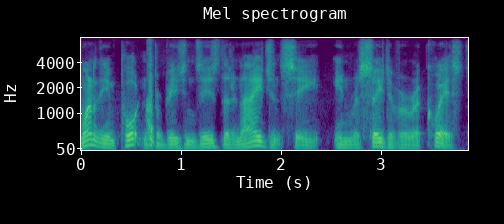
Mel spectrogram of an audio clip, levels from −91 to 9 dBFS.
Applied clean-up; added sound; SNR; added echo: neural mask model Resemble Enhance denoiser.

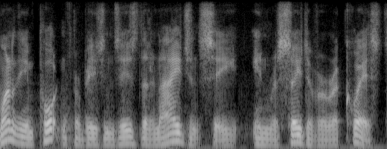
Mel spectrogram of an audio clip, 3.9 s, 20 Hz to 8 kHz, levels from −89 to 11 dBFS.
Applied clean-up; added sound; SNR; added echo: neural separator model SepFormer DNS4.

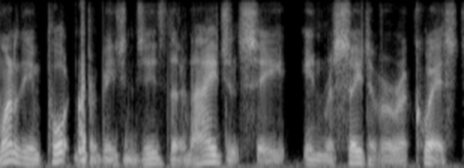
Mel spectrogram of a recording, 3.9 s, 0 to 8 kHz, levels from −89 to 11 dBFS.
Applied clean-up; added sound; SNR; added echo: neural diffusion model UNIVERSE++.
